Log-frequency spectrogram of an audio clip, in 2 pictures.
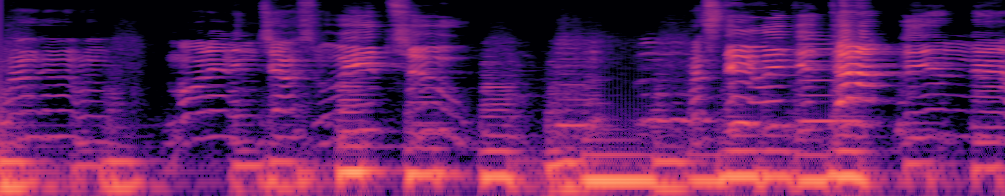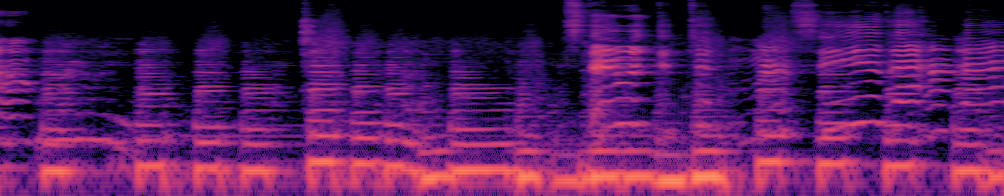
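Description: Band playing blues-rock live: electric guitar lead with bent notes over a heavy bass guitar line.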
